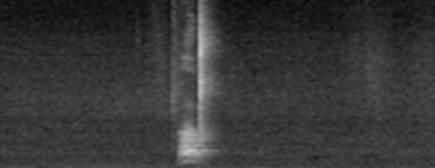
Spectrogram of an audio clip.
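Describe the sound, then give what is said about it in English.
A single short, high-pitched puppy bark rings out once over a low steady background hum, with no one talking. “But this puppy's gonna make me edit out all the barking.”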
